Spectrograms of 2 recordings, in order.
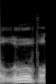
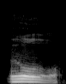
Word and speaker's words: Louisville: I thought you said, yeah, you enunciated a little too much. Louisville. Louisville. It's got to sound like you have like peanut butter in your mouth. Louisville.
